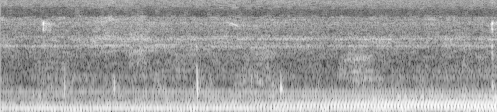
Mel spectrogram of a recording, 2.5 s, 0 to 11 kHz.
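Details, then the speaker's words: Mojo Tone 5E3 tweed Deluxe amp build, nothing plugged in, first filter cap replaced with 30uF which helped a bit: constant low hum with stacked deep tones under faint static, barely changing with knobs; source not yet traced. "it's a very low hum coming out of the speaker nothing's plugged in"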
